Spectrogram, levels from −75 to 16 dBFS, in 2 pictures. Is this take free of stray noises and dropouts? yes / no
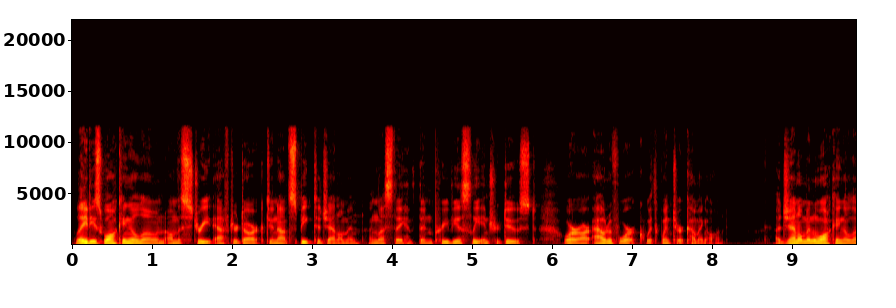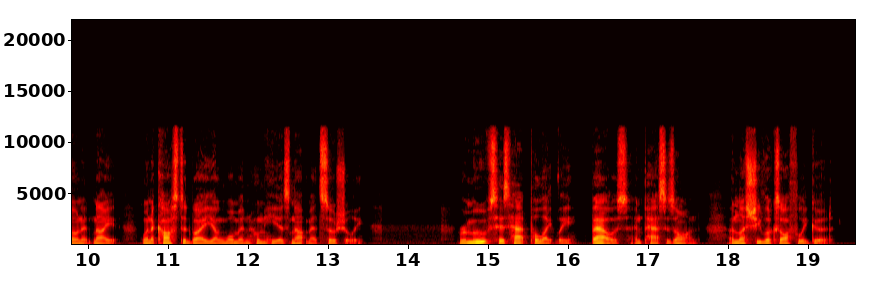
yes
